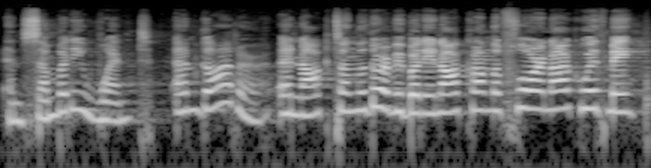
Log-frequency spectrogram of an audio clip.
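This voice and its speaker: A woman hosting interactive storytime for young children in a singsong, drawn-out, playful way, like a puppet show host. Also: sits high, noisy background. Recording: echoey hall, ukulele music nearby.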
